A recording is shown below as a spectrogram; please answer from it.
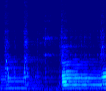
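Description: Slow music on a plucked string instrument: single notes picked and left to ring, the loudest coming about a second and a quarter in and sustaining.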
